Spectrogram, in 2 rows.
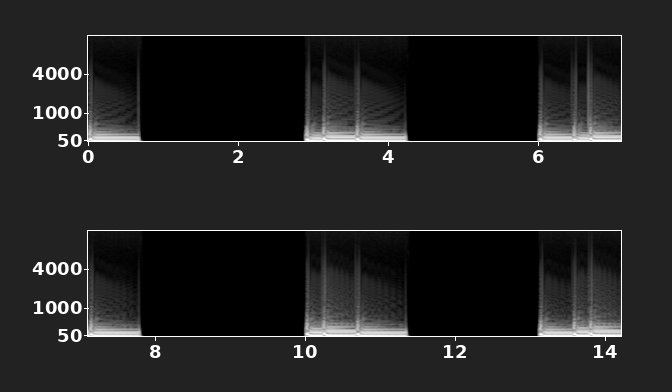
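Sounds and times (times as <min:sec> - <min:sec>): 
808 loop in F minor: 0:00.0 - 0:00.4, 0:02.9 - 0:04.0, 0:06.0 - 0:07.6, 0:10.0 - 0:11.1, 0:13.2 - 0:14.2.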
